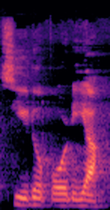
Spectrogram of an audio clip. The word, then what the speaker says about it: pseudopodia: These are called pseudopodia. Pseudopodia, यहाँ पर P silent होता है।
